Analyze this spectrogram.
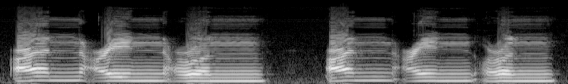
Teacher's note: وسط حلق سے عین نکلتا ہے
